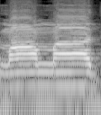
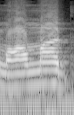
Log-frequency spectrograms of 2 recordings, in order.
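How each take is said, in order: First: A throaty h and a doubled m. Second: A plain breathy h and no doubled m. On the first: The speaker calls it right. "मोहम्मद यूं पढ़ा जाता है" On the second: The speaker calls it wrong. "आपने मोहम्मद इस तरह से पढ़ा तो आपने अल्फाज भी बदल दिए"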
